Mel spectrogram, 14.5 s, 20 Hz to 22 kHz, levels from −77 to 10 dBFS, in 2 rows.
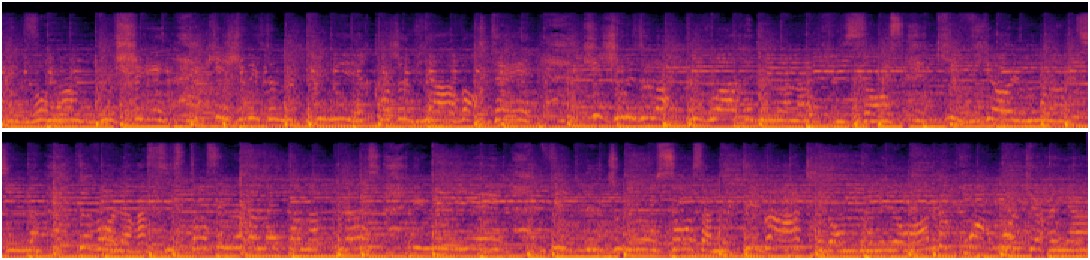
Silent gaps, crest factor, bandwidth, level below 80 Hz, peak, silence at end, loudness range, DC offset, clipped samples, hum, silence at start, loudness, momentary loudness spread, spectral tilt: none; 12 dB; 15.5 kHz; -18 dBFS; 0 dBFS; 0 s; 1 LU; under 0.1%; under 0.1%; none; 0 s; -14 LUFS; 2 LU; -5.5 dB/octave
